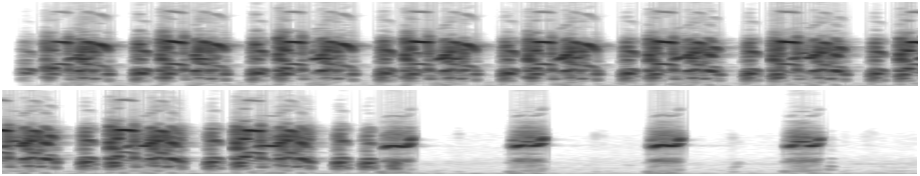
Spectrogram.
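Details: Grey francolin, locally called dakhni or irani teetar, in Pakistan, enjoying a mud bath. It gives a fast, loud run of harsh, ringing, evenly repeated notes for about six seconds, then three spaced, clearer notes.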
